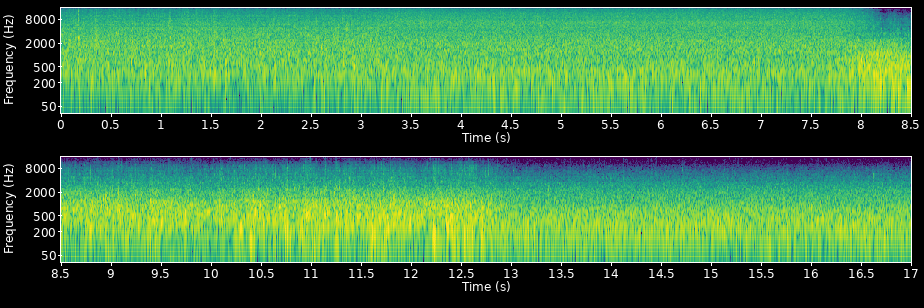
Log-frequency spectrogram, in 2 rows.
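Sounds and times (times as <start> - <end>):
water splashing and gurgling: 0.0 - 13.1
stream water rushing: 0.0 - 13.4.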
